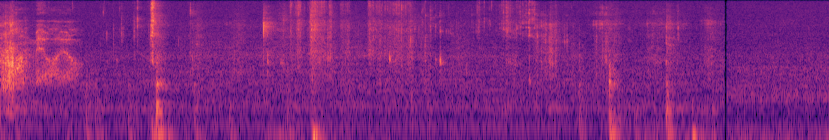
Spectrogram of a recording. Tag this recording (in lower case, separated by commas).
people eating crisps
